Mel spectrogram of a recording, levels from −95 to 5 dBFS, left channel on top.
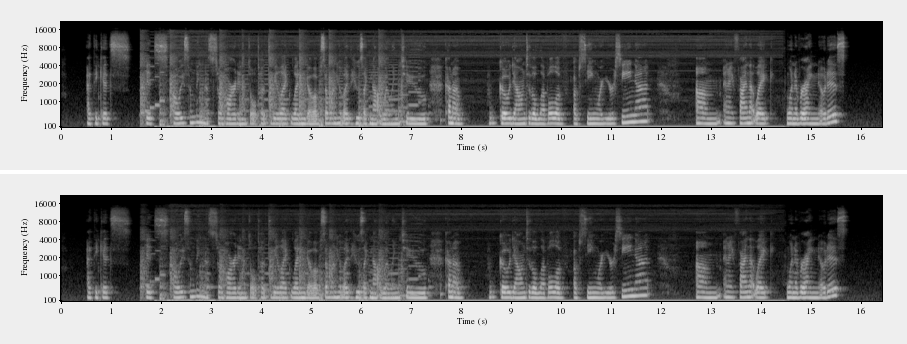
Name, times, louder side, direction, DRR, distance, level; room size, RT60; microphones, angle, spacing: voice 1, 0.5-0.9 1.7-8.0 8.5-11.8 12.0-12.1 12.7-14.1 14.5-15.7, left 1 dB, 30° left, 0.7 m, -25 dB
sound 1, 1.6-2.3 2.8-7.2, left 3 dB, 60° left, 0.8 m, -35 dB
sound 2, 1.9-14.5, left 1 dB, 90° left, 2.5 m, -31 dB
sound 3, 2.9-8.2, right 2 dB, 20° right, 0.4 m, -43 dB
5.9 x 3.9 x 5.0 m
head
